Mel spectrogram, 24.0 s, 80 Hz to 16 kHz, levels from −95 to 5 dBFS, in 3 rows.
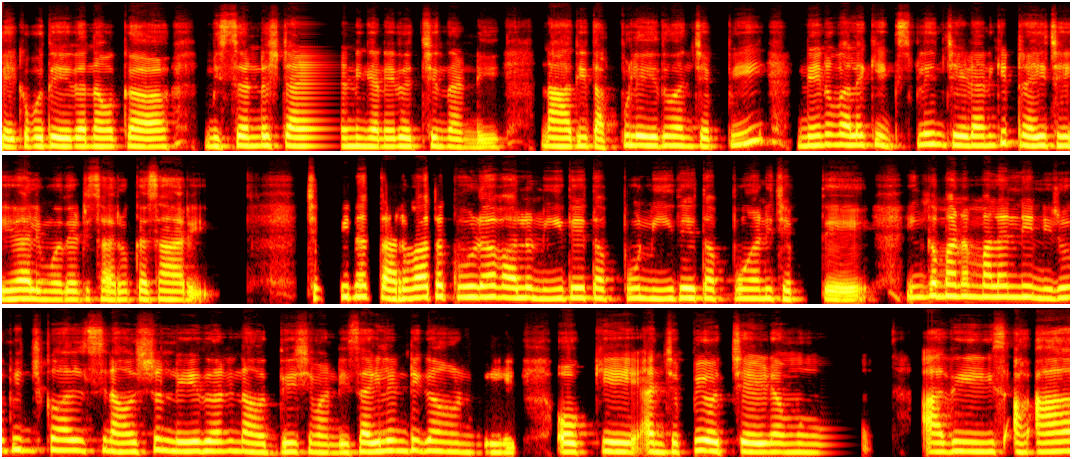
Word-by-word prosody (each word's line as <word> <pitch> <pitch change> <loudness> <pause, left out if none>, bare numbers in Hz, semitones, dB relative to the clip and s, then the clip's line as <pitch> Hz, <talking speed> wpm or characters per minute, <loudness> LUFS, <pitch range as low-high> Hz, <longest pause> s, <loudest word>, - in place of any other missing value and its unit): లేకపోతే 205 +2 +2
ఏదన్నా 205 0 +2
ఒక 200 +2 -8 0.6
మిస్‌అండర్స్టాండింగ్ 210 -1 +1
అనేదొచ్చిందండి. 200 - -1 0.4
నాది 205 +1 +2
తప్పు 185 +5 -5
లేదు 220 0 +4
అని 205 -1 -6
చెప్పి 200 +5 -4 0.5
నేను 230 +2 +1
వాళ్ళకి 235 +1 +1
ఎక్స్ప్లేన్ 245 +4 -3
చేయడానికి 225 +3 +2
ట్రై 220 -1 +5
చేయాలి, 215 -1 +3
మొదటిసారి 200 0 -2
ఒకసారి. 200 - -1 0.8
చెప్పిన 260 +3 -3 0.2
తరువాత 235 +4 +3 0.2
కూడా 260 0 +3
వాళ్ళు 245 0 +3
"నీదే 225 +2 0
తప్పు, 225 0 -5 0.2
నీదే 225 +2 +2
తప్పు" 225 0 -4
అని 225 0 -1
చెప్తే 200 - -3 0.6
ఇంకా 265 +3 +1
మనం 280 0 +2
మనల్ని 260 0 +1
నిరూపించుకోవాల్సిన 245 0 -2
అవసరం 220 +4 -2
లేదు 230 +1 +4
అని 235 +1 -6
నా 220 - +1
ఉద్దేశ్యం 210 +2 -3
అండి. 200 +1 -3
సైలెంట్‌గా 235 +2 +2
ఉండి, 200 -1 -4 0.5
"ఓకె" 215 +1 +1 0.2
అని 210 -2 -2
చెప్పి 215 +4 -1
వచ్చేయడము 210 -2 +1 0.9
అది 225 +2 0 0.2
స్ - - -7 0.3
ఆ - - +4
220 Hz, 115 wpm, -15 LUFS, 205-235 Hz, 0.9 s, ట్రై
